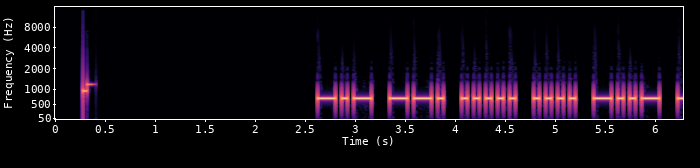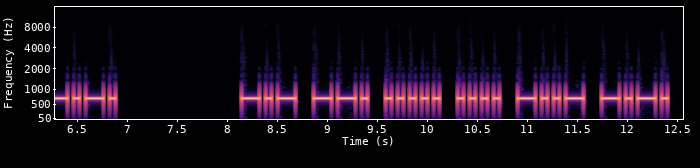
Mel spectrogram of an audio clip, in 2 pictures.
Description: Morse code, heard as a keyed tone, about 20 wpm, 700 Hz. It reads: KG5HXC KG5HXC
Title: USA Call Signs - 6 Characters - Repeated 3x - 20wpm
